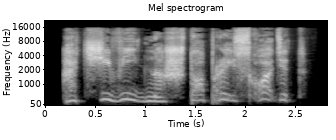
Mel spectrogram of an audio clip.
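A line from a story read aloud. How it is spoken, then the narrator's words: Near hiss. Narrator (Russian): почти шипела доктор Оленский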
